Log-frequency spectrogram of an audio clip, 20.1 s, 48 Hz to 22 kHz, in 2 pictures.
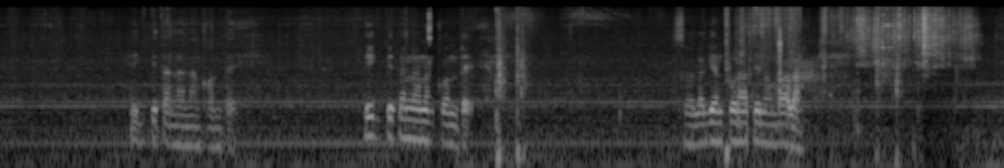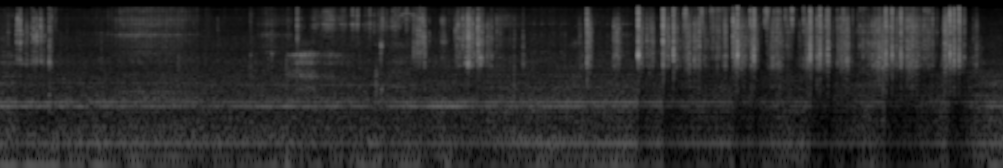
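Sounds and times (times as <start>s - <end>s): plastic bbs clicking and rattling: 8.6s - 10.6s, 13.6s - 19.9s.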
